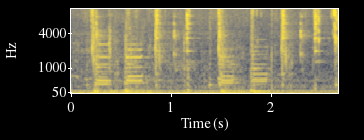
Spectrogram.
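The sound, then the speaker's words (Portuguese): Crisp crunches of ice from a drink with tonic being chewed, several sharp cracking bites in an uneven rhythm over a low steady hum, with faint glassy clinks mixed in. “Eu tava mastigando, eu tava mastigando um gelo do meu trago de Undenberg com ah.”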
